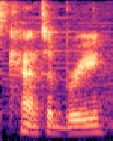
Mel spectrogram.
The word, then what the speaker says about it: Canterbury: By the way, it's Canterbury. It's 3 syllables.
